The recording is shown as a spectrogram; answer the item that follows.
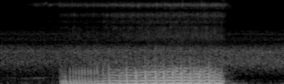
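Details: A pug asleep lets out a single buzzing, low-pitched snore of just over a second, steady and rough throughout.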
